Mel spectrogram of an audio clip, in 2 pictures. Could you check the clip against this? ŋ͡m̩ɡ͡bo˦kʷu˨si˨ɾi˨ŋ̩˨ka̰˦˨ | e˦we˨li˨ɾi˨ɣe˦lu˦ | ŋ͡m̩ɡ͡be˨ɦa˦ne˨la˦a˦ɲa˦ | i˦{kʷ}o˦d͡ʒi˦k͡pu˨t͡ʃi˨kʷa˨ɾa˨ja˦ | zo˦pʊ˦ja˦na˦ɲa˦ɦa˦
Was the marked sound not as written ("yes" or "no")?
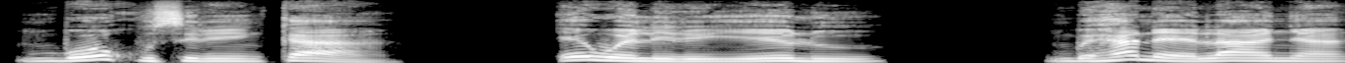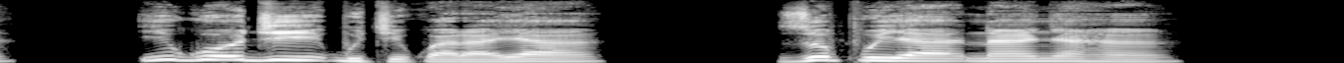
yes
